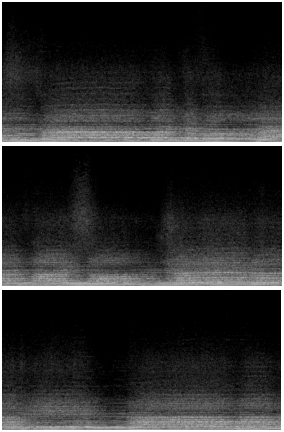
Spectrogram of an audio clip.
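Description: A choir singing a hymn in long held chords, with the harmony changing about three seconds in and again near the end.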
